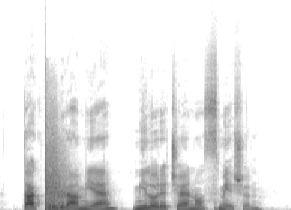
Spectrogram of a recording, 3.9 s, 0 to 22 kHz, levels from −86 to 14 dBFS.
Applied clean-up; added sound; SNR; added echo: none; Gunshot, gunfire; 5 dB; none.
